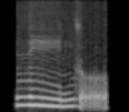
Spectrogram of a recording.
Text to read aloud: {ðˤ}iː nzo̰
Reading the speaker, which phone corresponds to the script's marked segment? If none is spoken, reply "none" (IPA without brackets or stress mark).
ð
